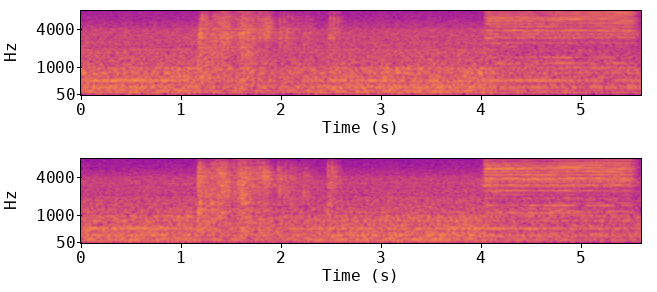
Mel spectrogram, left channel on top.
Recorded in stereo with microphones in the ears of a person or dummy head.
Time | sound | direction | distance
1.1 | tearing paper | 75° right (ahead or behind) | 5.5 m
4.0 | sawing | 60° right (ahead or behind) | 5.5 m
